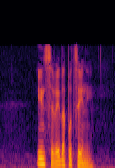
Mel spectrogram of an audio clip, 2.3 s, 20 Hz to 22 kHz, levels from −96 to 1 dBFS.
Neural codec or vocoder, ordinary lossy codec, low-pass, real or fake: none; MP3, 48 kbps; 7.2 kHz; real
